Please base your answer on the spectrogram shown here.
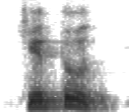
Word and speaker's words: quietud: Pero ya sabemos que el sonido de la U, no digo kie, no digo cue, cuei, ¿no? Se dice kie, el sonido de la U no se pronuncia.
